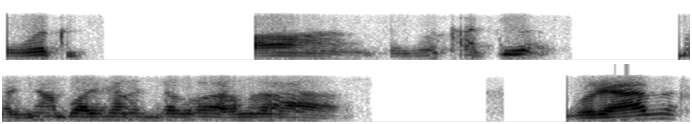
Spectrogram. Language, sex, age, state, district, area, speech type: Maithili, male, 60+, Bihar, Araria, rural, conversation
